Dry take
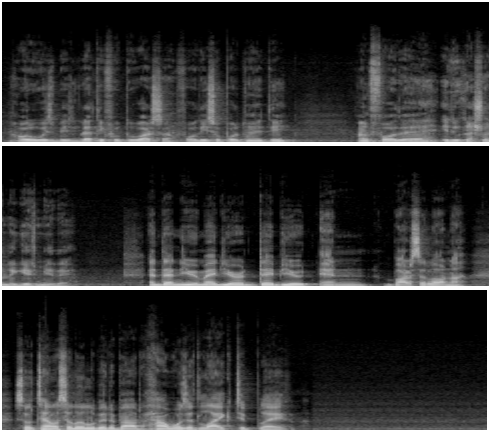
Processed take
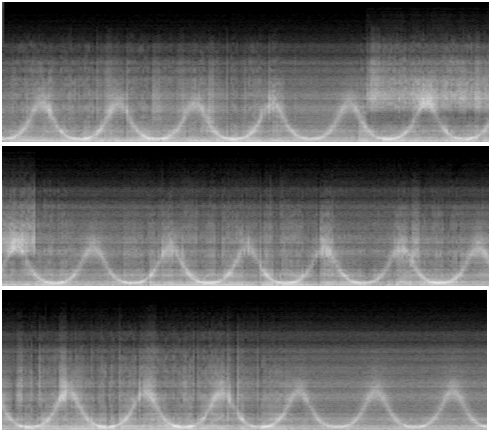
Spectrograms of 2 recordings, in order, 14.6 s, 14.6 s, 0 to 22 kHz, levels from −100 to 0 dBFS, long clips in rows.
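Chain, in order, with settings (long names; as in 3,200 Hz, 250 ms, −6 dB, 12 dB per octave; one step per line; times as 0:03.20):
compressor on every frequency bin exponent 0.2
0:03.63–0:05.19: high shelf with overshoot 5,400 Hz +7.5 dB, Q 3
boost into a limiter +6.5 dB
auto-filter bell 1.3 Hz 530–6,200 Hz +18 dB
level −11 dB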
